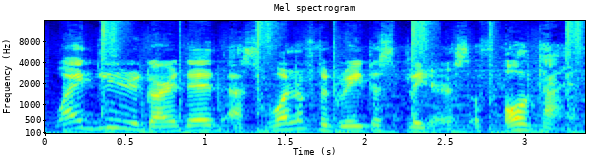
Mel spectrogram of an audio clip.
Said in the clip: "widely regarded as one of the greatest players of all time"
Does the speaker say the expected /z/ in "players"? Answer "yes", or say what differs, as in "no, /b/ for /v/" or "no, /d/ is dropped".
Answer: no, /s/ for /z/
